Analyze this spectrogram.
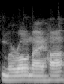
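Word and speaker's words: Moronihah: No, they have corrupted the reformed Egyptian and just The totally reformed Egyptian that mispronounced they made up. Right. Yes, They left got it. off 2 ha's. It's Moroni ha ha ha.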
